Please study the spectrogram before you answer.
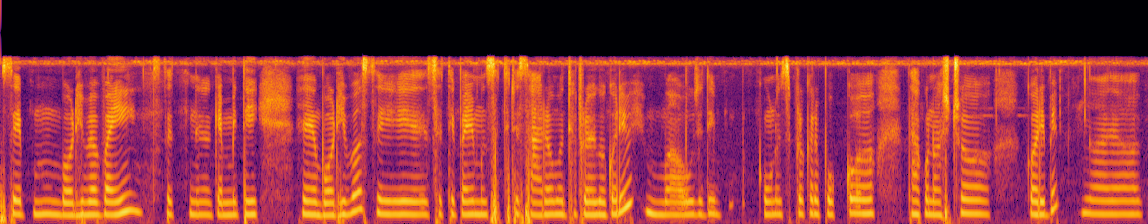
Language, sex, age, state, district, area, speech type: Odia, female, 18-30, Odisha, Rayagada, rural, spontaneous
